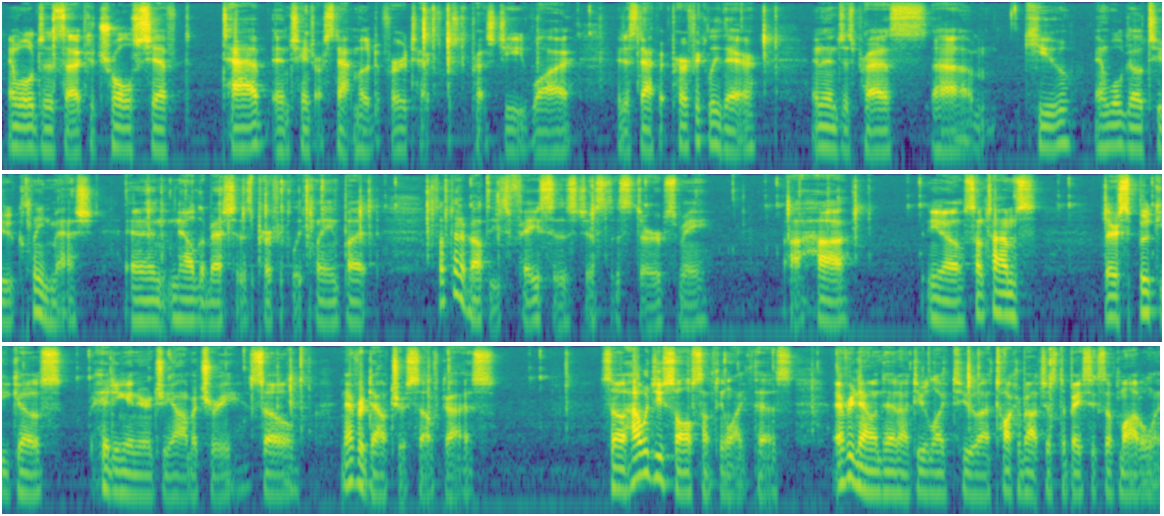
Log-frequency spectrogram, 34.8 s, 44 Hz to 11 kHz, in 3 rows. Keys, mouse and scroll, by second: 0.5 ctrl+shift+Tab, 2.8 click, 3.3-4.2 scroll up 3, 4.2 g, 4.5 y, 5.8 ctrl+click, 6.1 ctrl+scroll down 4, 6.5 middle click, 7.0-7.3 scroll down 4, 7.3 middle click, 7.6 q, 8.7-12.1 drag, 12.3 middle click, 12.8 scroll down 1, 13.3 middle click, 13.5-13.8 scroll up 6, 13.9 alt+a, 14.2 alt+a, 14.7 alt+z, 14.9 alt+scroll down 2, 15.2 3, 15.5 click, 15.9 alt+z, 16.2 click, 16.5 g, 17.2 right click, 17.5 x, 18.0 click, 18.3-18.6 scroll down 2, 18.6 middle click, 19.3 click, 19.5 g, 19.9 right click, 20.2 x, 20.7 click, 21.1 scroll down 1, 21.4 middle click, 22.2 click, 22.6 x, 23.0 click, 23.4 middle click, 24.0 click, 24.3 x, 24.7 click, 25.5 middle click, 25.7 a, 26.1 shift+`, 26.6-27.3 scroll up 3, 27.3 1, 27.6 shift+middle click, 27.7 shift+scroll up 3, 28.5 click, 28.8 g, 29.4 right click, 29.8-30.2 scroll down 5, 30.2 shift+middle click, 31.0 scroll up 2, 31.4 shift+middle click, 32.3 shift+middle click, 32.9 g, 33.2 right click, 33.6 2, 34.0 click.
